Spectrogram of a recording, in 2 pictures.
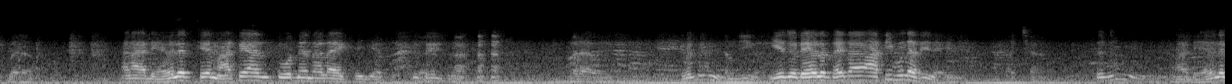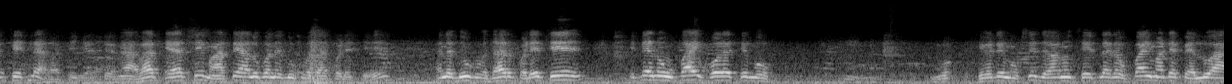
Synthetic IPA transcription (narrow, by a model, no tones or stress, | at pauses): bəɾabəɾ | əneaɖeʋləp̚t͡ʃʰemat̪eat͡ʃoɾnenəlajək̚t̪ʰəiɡjat͡ʃʰeʃũt̪ʰəit͡ʃna | bəɾabə | ətimied͡ʒoɖeʋləp̚t̪ʰajt̪oat̪ʰibunat̪ʰəid͡ʒajt͡ʃe | əʃʰa | t̪oʃũ | a̰ɖeʋeləp̚t͡ʃʰeːʈleaʋat̪ʰəid͡ʒəja̰t͡ʃʰeəneaʋat̪ʰəjat͡ʃʰemat̪ealokoned̪ukʰʋəd̪ʱaɾpəɽet͡ʃʰeəned̪ukʰʋəd̪ʱaɾpəɽet͡ʃʰeː | ʈleɛnoupajkʰoet͡ʃʰemokʰ | mo | seəʈemokʰʃed͡ʒəʋanũt͡ʃʰeːʈlenoupajmaʈepɛɦlũa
